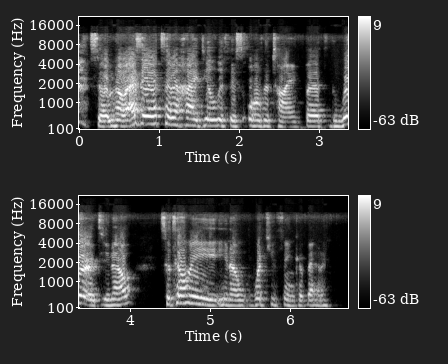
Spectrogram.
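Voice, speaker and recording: A woman with an Israeli accent, medium pitch, ordinary pitch variation and a moderate pace. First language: Hebrew. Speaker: Torah teacher. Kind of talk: conversational webinar discussion. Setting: online webinar studio. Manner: halting, stuttering.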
